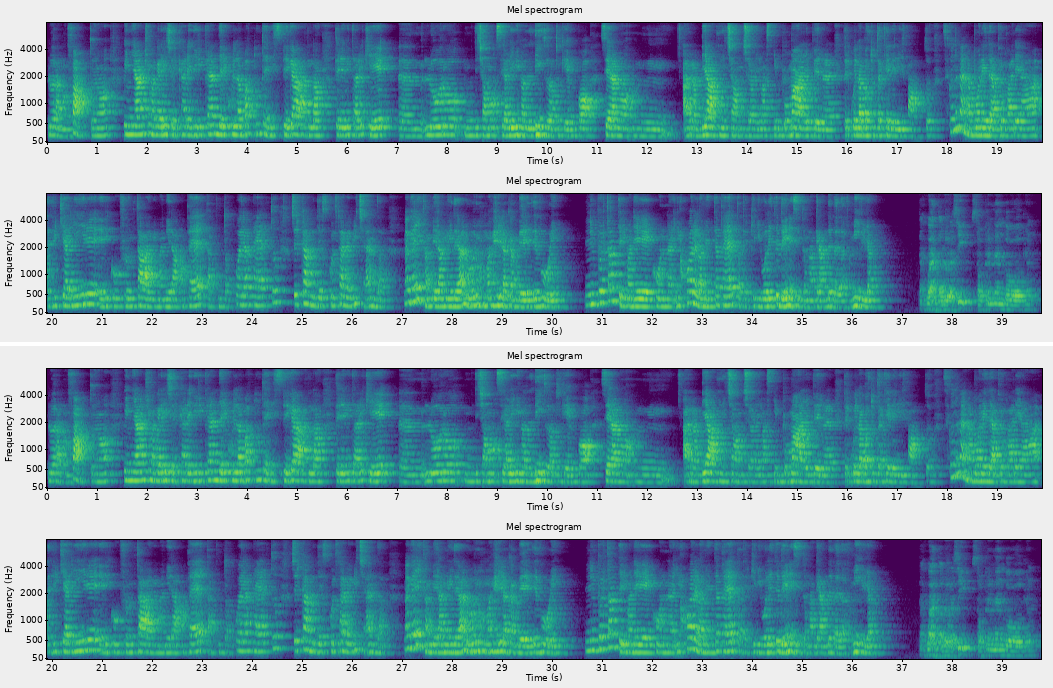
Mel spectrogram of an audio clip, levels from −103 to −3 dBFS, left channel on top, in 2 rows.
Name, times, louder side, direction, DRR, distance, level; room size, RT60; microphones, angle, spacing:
voice 1, 0.0-6.7 7.0-17.7 18.0-26.6 27.0-30.1 30.6-36.4, left 2 dB, 85° left, -3 dB, 1.3 m, -27 dB
voice 2, 37.3-39.5, left 2 dB, 60° left, -5 dB, 0.8 m, -32 dB
5.1 x 4.0 x 2.3 m, 0.80 s
head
